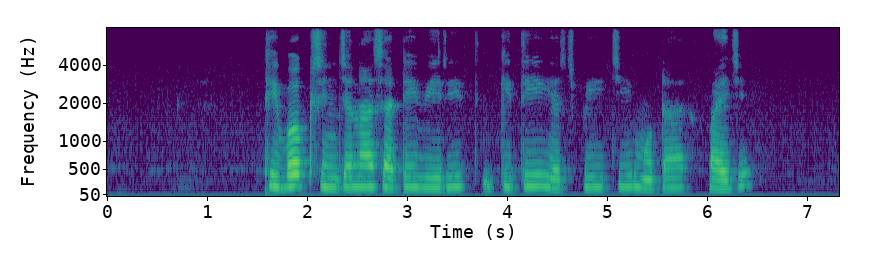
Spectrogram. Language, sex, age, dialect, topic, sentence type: Marathi, female, 31-35, Varhadi, agriculture, question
